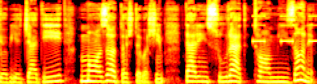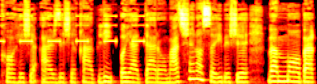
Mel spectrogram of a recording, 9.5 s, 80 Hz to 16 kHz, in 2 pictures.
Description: Beep code, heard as a piezo beeper, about 2600 Hz, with speech in Persian. 8 short. In AMI BIOS tables: display memory failure; in Dell tables: LCD failure.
